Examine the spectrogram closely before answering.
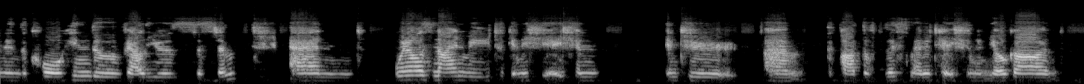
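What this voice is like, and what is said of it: Mixed accent, not purely Australian. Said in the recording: “your accent is a mixture. It's not pure Australian.”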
